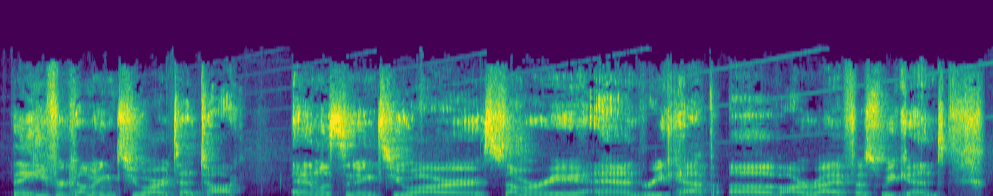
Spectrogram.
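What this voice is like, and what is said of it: Announcer voice. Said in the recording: “I have this like announcer voice every time I have to like do an outro.”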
